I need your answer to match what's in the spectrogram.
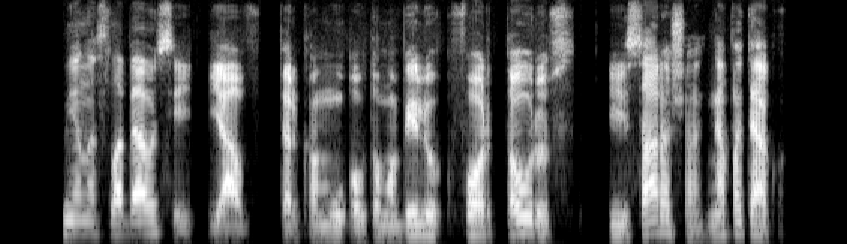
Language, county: Lithuanian, Kaunas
